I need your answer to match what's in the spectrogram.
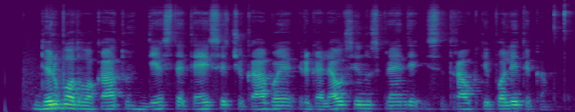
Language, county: Lithuanian, Šiauliai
